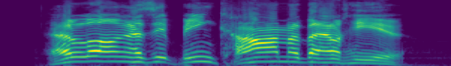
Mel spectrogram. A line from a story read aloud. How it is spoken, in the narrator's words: roared the captain of the Java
